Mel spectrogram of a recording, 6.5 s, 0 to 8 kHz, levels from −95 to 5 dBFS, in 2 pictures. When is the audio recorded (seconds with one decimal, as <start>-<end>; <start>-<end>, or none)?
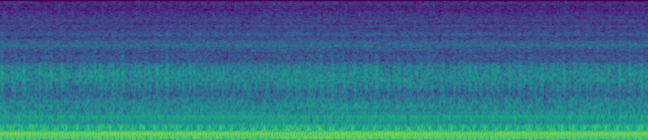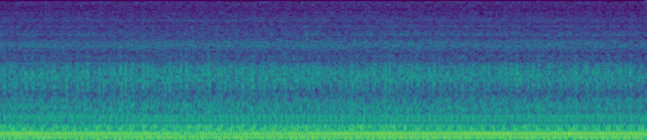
0.0-6.5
